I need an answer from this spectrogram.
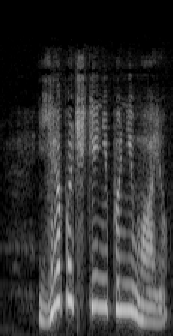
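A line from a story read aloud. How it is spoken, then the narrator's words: Female exclamation. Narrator (Russian): воскликнула Жозефина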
